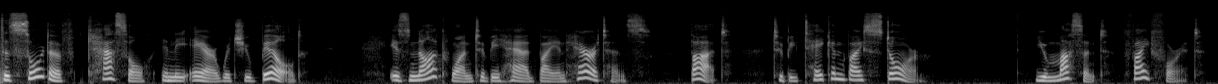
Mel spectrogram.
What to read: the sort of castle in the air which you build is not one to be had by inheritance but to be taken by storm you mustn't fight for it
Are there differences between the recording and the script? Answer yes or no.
no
